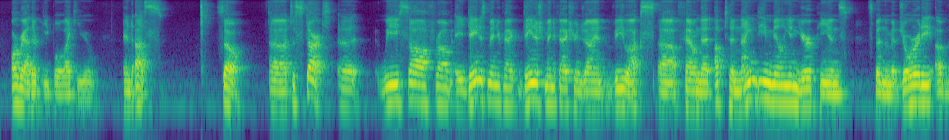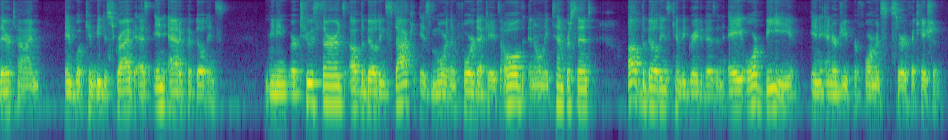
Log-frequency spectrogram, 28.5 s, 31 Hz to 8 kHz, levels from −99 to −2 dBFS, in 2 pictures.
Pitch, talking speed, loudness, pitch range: 115 Hz, 160 wpm, -17 LUFS, 100-130 Hz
